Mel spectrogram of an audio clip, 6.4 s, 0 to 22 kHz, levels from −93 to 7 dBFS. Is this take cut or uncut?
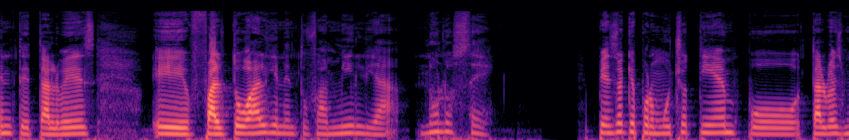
cut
